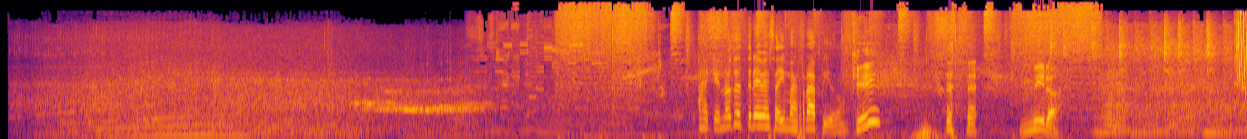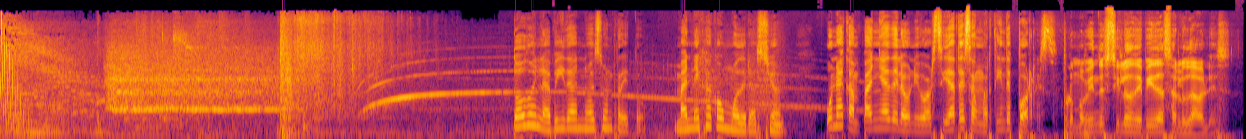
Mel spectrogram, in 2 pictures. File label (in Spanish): spot educativo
